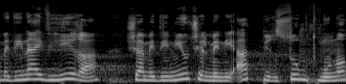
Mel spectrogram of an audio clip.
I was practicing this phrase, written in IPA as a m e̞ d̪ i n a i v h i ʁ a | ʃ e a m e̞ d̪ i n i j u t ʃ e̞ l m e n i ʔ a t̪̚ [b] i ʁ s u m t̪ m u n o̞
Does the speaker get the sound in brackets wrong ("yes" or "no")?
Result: yes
